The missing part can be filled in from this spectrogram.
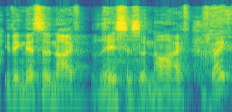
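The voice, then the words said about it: Put-on Australian accent. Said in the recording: “If you were an Australian Shepherd, would you do the accent? ... Oh, for sure.”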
